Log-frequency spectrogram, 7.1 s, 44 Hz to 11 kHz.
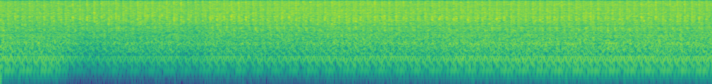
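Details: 1958 or 1959 Ford F600 grain truck, 330 V8, after carburetor float refitted: steady, even V8 idle with a regular beat, no misses or stumbles; running properly.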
